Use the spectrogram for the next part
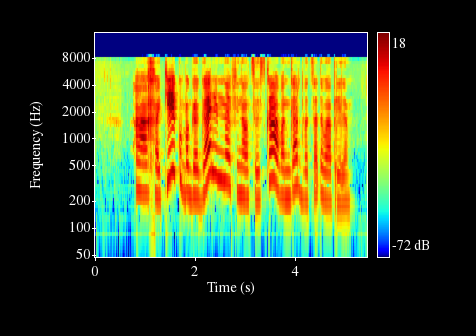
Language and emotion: Russian, positive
